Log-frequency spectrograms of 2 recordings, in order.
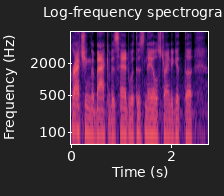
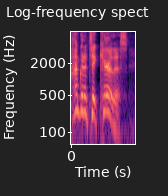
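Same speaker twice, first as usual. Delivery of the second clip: high, booming, full-throated yell; 11 dB louder than usual. The game master voices Rufus, whose yell carries through the office, Rufus yelling. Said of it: "You can hear now Rufus yelling that".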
